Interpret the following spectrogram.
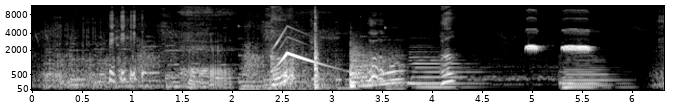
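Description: Cartoon background music with comedy sound effects: a loud falling whistle glide about two and a half seconds in, followed by a click and bouncy glides, and two short high blips near the end.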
